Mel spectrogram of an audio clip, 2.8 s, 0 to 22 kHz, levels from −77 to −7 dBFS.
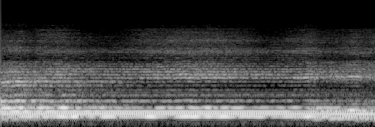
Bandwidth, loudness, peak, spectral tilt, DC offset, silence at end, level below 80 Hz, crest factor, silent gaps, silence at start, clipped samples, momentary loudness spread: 9.8 kHz; -18 LUFS; -4 dBFS; -6 dB/octave; under 0.1%; 0 s; -64 dBFS; 12 dB; none; 0 s; under 0.1%; 2 LU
